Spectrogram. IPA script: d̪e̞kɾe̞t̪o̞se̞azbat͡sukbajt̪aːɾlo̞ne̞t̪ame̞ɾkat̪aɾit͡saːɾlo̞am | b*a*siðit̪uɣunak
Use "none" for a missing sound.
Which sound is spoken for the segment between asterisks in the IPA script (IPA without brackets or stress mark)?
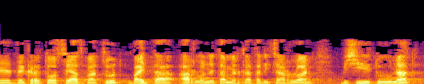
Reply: i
